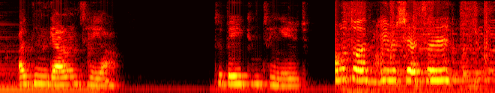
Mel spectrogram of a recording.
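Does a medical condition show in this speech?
Yes: cerebral palsy.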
